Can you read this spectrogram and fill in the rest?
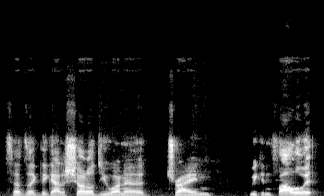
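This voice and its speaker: A man's voice: mid-range voice, fairly even intonation, normal speed. A man chatting casually as a player in a tabletop roleplaying game, on a dull lo-fi recording. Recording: dull lo-fi voice line. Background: background music.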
